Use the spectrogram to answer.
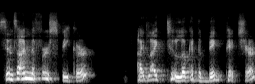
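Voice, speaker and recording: Lively intonation and vocal fry mark this woman's speech. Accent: Canadian. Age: 70s. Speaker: retired health promotion consultant. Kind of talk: presentation. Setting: pre-recorded webinar.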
